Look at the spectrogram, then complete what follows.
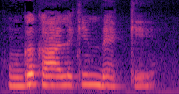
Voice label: long time no see, sinhala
